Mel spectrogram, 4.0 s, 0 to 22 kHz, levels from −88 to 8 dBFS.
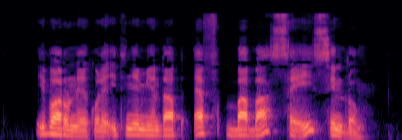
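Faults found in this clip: Gritty, lispy sibilants throughout, no content above 14.9 kHz; likely HE-AAC, treble rebuilt from copied lower bands at a low bitrate near 24 kbps. Bright but misaligned, not dull like a lowpass.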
